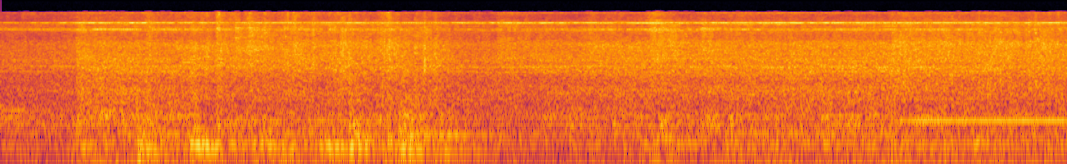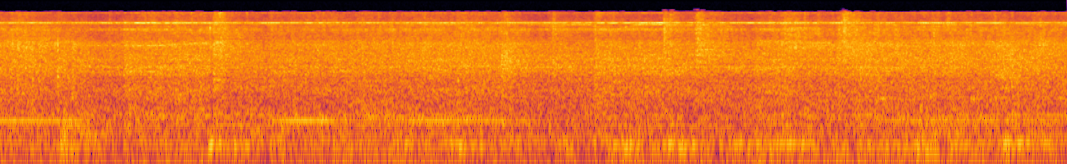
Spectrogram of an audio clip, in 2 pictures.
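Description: Packaging-line machinery running: a tub conveyor and a labelling machine making a steady, loud whirring noise with a constant thin high whine. A short low hum comes and goes a few times midway.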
